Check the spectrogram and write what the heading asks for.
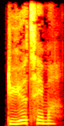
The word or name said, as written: dyretæmmer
